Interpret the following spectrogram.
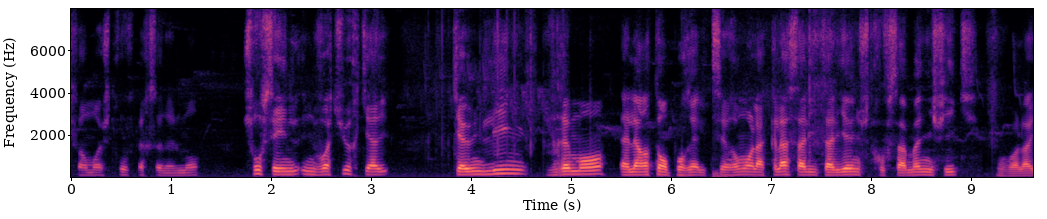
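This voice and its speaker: A man's voice: medium pitch, darkish tone, no echo. A man with a Belgian French accent, presenting a car in a casual, enthusiastic walkaround with frequent restarts. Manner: enthusiastic, chatty, hesitant restarts. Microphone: small camera-mounted mic.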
